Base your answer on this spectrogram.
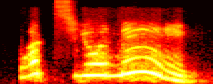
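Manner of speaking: rising pitch at the end on name. Explaining spoken english to viewers, showing a question's tone: rising question intonation. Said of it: "see my tone, how it is changing".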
